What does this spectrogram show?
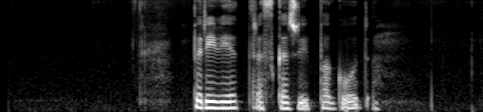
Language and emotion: Russian, neutral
